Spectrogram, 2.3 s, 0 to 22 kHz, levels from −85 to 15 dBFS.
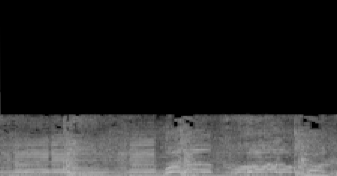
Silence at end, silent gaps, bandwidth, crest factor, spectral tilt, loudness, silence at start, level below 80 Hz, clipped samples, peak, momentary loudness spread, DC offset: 0 s; none; 8 kHz; 16 dB; -4.5 dB/octave; -18 LUFS; 0 s; -44 dBFS; under 0.1%; -4 dBFS; 3 LU; under 0.1%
